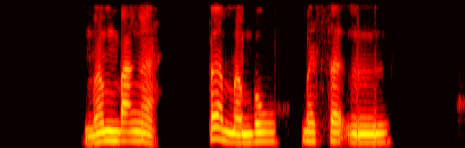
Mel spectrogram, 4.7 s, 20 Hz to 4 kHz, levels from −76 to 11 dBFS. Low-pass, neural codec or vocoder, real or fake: 3.6 kHz; codec, 16 kHz, 16 kbps, FunCodec, trained on Chinese and English, 50 frames a second; fake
